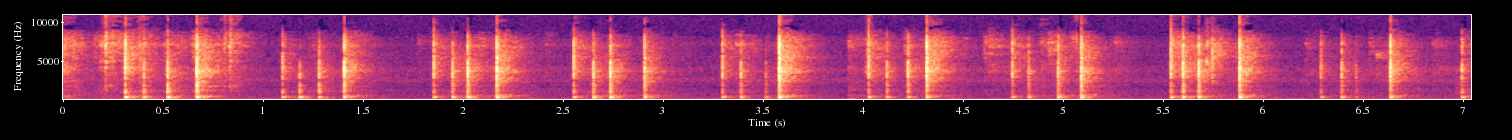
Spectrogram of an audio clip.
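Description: Long nails tap across the front label of a white plastic lotion bottle with a green cap. Around 35 crisp, clicky taps come in quick bursts, each with a hollow tone near 400 Hz and a bright edge. Each tap dies away almost at once.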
